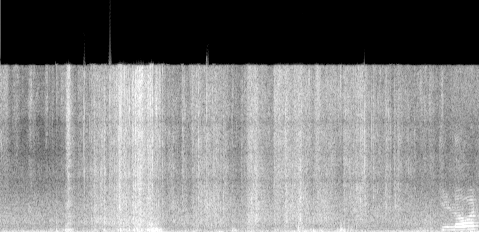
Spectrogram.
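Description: Paper and foil crinkle as they are pulled out.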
